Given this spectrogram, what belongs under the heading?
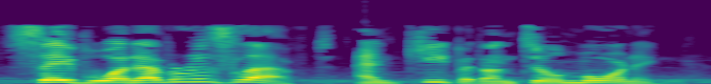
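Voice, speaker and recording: A man's voice: sits high, animated, a little slow. A man playing Moses as a stern leader, speaking in an earnest, emphatic way, on dull audio with faint music. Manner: earnest, emphatic preaching delivery.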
